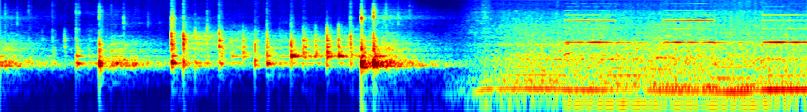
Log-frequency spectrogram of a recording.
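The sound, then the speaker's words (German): Forklifts carrying pallets shuttle back and forth beside a huge workshop tent at a military camp in Mali. Reversing beeps and clattering knocks come first, then a steady engine rumble takes over, with thin high beeps above it. “Neben einem riesigen Werkstattzelt im Camp Castor fahren Gabelstapler mit Paletten hin und her.”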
